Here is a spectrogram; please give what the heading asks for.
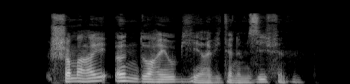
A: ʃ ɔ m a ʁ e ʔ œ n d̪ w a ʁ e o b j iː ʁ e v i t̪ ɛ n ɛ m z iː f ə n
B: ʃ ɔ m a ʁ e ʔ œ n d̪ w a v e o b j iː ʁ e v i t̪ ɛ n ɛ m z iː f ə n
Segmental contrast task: A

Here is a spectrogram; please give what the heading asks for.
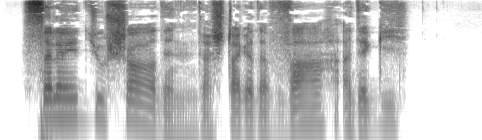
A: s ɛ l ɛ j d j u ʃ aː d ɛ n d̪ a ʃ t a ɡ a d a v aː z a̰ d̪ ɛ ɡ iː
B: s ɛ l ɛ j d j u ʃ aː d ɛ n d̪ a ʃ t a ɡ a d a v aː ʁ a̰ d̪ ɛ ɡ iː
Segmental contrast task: B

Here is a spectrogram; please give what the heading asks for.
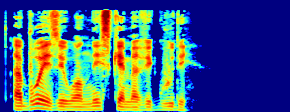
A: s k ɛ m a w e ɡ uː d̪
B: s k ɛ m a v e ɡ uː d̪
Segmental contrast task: B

